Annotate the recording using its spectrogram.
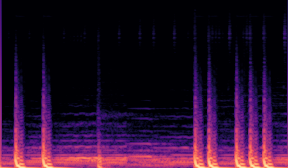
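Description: Drill instrumental beat: deep bass hits that fall in pitch, three in the first second and a quick run of them in the last second, over a sustained synth chord.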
